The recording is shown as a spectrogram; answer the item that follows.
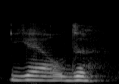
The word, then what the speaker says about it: yelled: And yelled. Yelled. Yelled. But it just had the D sound.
